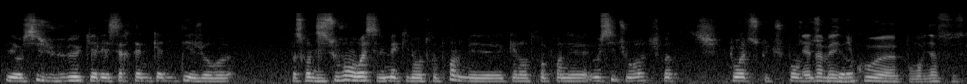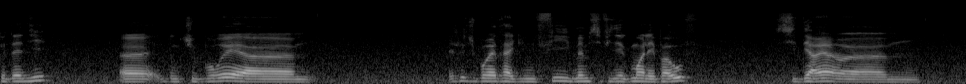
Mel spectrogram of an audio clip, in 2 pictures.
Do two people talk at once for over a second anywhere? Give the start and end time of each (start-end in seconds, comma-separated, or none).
none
